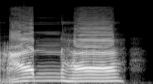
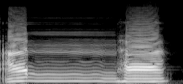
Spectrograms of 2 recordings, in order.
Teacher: cara membacanya adalah suara nunnya dijelaskan suara nun sukunnya, anha, dan tidak boleh ditahan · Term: izhar halqi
